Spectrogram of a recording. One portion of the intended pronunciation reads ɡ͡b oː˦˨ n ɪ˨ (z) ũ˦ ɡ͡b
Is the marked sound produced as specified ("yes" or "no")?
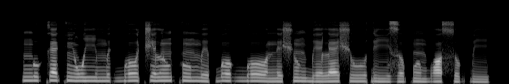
no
